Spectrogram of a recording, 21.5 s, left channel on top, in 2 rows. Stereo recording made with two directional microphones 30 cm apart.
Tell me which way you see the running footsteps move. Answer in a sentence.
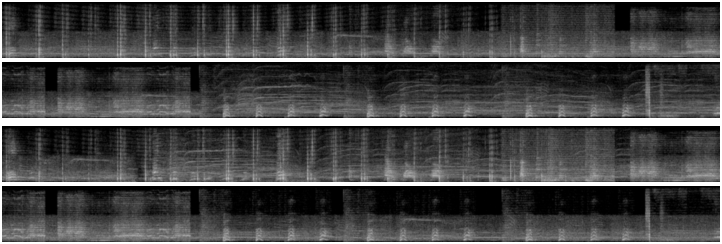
In this clip you hear the running footsteps travel towards the right.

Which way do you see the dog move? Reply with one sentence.
You can hear the dog go from the right side to the left.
